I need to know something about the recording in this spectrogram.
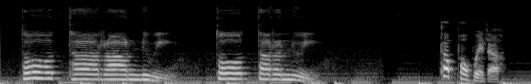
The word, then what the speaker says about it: Tapawera: Tapawera. There's no need to shorten it to tap. Give tapawera a go. Tapawera.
